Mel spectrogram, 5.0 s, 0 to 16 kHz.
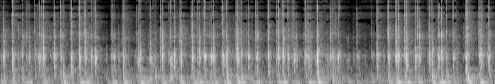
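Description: Fingertips type continuously on an Asus Claymore Core mechanical keyboard with plastic keycaps, producing a rapid, steady stream of short clicky keystrokes with a clacking tone centred around 1.3 kHz. The rhythm briefly thins near the one-second mark and again around three and a half seconds before picking back up.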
